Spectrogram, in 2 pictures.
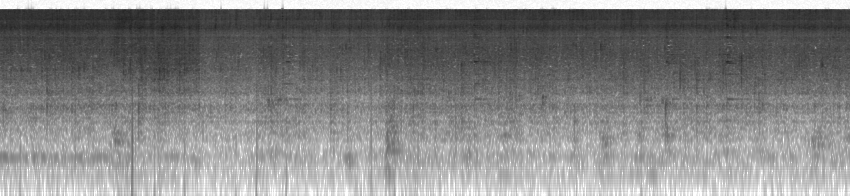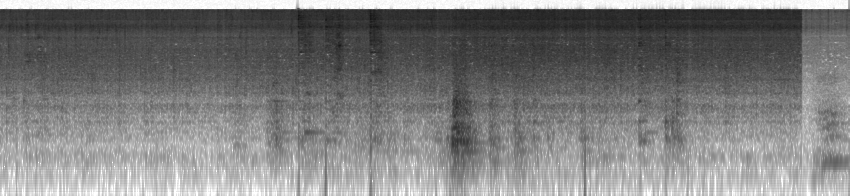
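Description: Bitter gourd frying in mustard oil with whole cumin and dried chillies, a loud steady sizzle close up that lasts throughout, with occasional stirring scrapes and a brief drop near the end.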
